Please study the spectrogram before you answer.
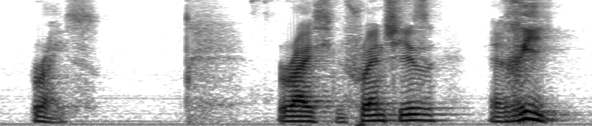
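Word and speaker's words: riz: Rice in French is re. Careful, we don't pronounce the z re.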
